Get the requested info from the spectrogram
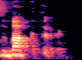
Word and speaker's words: Wachter: W-A-C-H-T-E-R. You might think it was Wachter, but the book says it is Wachter.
